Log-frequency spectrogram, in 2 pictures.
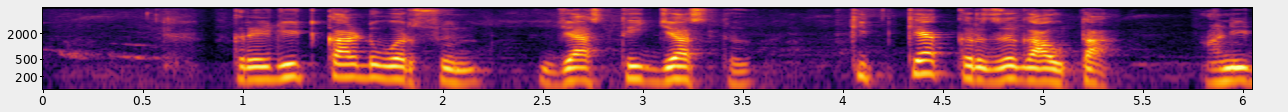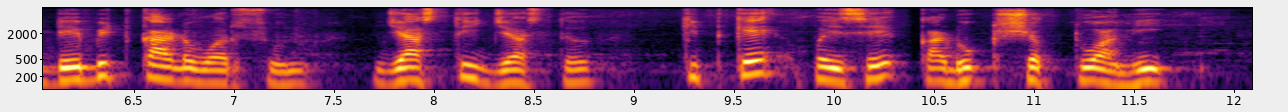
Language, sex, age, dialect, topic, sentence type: Marathi, male, 60-100, Southern Konkan, banking, question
